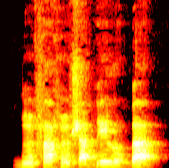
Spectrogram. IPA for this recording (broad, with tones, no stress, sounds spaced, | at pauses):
ɡ͡b ũ˧ f ã˦ f ũ˦˨ ʃ a˨ ɡ͡b e˧ l o˦ ɡ͡b a˦˨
